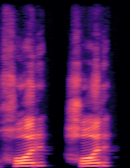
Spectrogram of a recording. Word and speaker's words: Jorge: Sim, eu acho que, ó, a gente tem, né, esse som do R ali no meio, então a, a pronúncia, né, ali do espanhol seria Jorge. Então esse, esse Rzinho, ele é bem, bem, bem sutil. Jor, Jorge.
